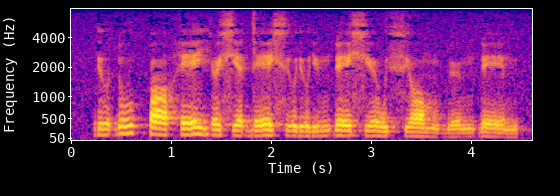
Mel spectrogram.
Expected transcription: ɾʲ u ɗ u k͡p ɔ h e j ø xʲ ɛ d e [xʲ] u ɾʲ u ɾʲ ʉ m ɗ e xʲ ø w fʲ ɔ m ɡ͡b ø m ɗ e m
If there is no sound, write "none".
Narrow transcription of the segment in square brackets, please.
xʲ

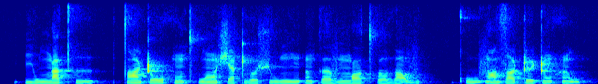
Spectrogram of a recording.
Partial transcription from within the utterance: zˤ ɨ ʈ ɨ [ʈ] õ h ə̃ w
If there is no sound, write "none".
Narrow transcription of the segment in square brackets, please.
ʈ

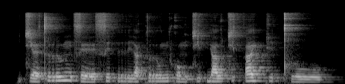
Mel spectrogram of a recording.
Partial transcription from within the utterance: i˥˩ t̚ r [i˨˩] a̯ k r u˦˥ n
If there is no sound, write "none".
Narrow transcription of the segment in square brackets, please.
i˨˩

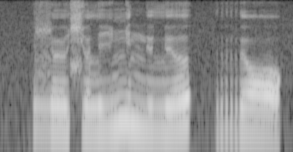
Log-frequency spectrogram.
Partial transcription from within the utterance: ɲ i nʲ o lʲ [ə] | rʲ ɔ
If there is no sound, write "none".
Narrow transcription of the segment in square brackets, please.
ə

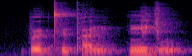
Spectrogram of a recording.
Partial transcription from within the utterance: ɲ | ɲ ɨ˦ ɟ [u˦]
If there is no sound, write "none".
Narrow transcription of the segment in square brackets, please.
u˨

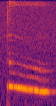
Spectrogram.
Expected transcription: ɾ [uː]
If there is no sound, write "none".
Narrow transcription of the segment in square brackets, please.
uː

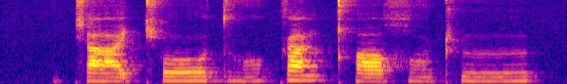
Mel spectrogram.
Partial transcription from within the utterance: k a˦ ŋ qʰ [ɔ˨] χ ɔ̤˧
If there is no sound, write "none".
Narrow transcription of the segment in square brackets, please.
ɔ˨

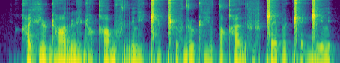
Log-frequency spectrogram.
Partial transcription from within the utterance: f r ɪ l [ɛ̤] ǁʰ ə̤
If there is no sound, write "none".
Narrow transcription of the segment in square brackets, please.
e̤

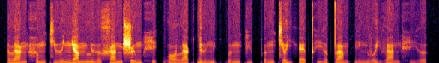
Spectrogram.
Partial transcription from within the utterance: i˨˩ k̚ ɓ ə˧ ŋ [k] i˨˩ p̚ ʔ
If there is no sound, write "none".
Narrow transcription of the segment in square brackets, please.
k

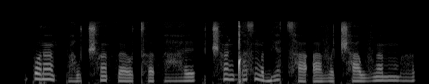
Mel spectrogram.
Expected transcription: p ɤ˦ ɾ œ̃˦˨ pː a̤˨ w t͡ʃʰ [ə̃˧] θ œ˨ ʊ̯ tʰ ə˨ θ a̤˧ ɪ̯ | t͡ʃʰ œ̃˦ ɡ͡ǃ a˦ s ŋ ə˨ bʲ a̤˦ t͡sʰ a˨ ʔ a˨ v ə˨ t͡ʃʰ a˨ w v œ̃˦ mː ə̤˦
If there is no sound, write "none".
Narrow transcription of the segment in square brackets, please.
ə̃˧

